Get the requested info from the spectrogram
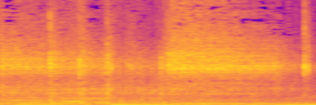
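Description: A live band playing loudly: electric bass holding low notes, electric guitar and drum kit.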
